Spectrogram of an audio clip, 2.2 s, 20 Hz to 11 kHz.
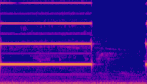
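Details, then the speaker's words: A/C unit with 240 V supply and one blown fuse: continuity tester gives a steady high tone from a compressor terminal to ground, showing an electrical short. Compressor winding shorted to ground; compressor or whole unit needs replacing. "you hear that bit sadly it's bad compressor needs to be replaced or the whole unit needs to be replaced"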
